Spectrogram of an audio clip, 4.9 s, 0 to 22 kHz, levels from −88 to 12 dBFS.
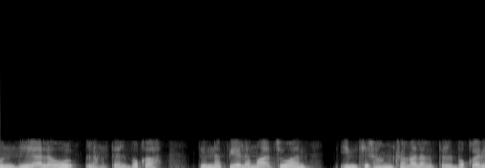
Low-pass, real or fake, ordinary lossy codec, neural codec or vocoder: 3.6 kHz; real; none; none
